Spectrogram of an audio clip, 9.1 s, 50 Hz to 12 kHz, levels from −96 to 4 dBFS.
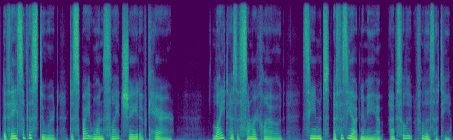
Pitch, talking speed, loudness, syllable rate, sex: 175 Hz, 145 wpm, -20 LUFS, 5.0 syllables/s, female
